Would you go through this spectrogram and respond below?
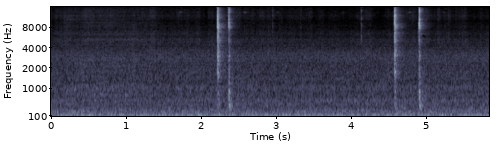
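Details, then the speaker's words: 1977 square-body truck AC compressor powered from an adjustable bench supply at about 11-12 V: sharp metallic clicks in two pairs over a low steady hum as the clutch pulls in and releases; the clutch is good. "You hear the clicking, and I see the clutch moving. So the clutch is good."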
